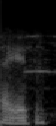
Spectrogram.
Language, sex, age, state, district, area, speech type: Odia, male, 45-60, Odisha, Sambalpur, rural, conversation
